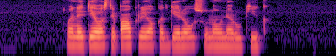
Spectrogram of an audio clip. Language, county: Lithuanian, Vilnius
